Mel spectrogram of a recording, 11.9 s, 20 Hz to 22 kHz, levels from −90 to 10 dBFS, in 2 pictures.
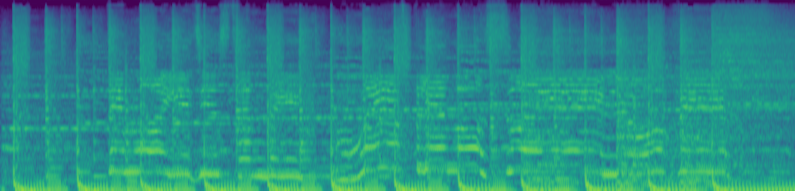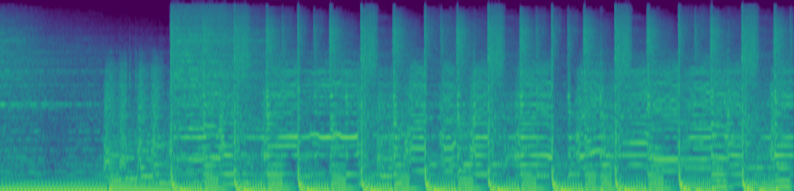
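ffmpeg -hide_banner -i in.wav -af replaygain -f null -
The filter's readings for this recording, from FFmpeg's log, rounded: track_gain = -3.1 dB
track_peak = 0.498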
